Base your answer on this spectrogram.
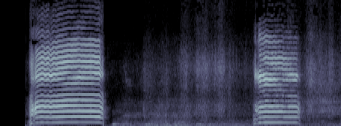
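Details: Newborn lamb at an animal sanctuary, a sheep-goat cross from a Skudde mother, not drinking on its own; two loud, steady, nasal bleats of about a second each, three seconds apart, with faint background rustle between.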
